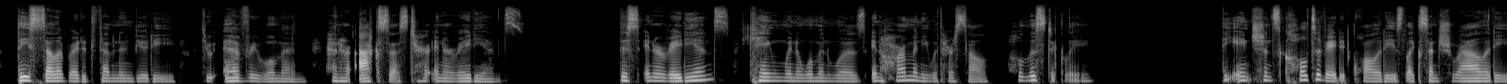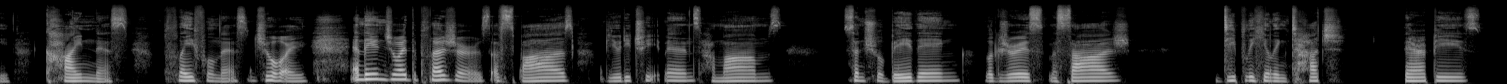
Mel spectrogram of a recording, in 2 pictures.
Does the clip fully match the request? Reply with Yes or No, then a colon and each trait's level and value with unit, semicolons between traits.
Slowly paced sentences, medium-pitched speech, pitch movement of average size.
Yes: slow, 105 wpm; medium, 165 Hz; average, 3.2 semitones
